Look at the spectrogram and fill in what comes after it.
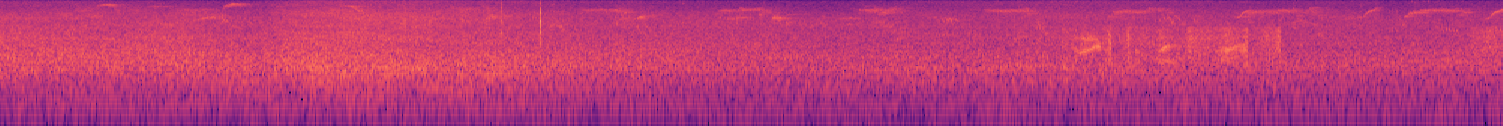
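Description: Distant freight train running, a steady rumble that swells a little about two seconds in and then eases. Small birds chirp above it, and a run of short calls starts about seven seconds in.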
